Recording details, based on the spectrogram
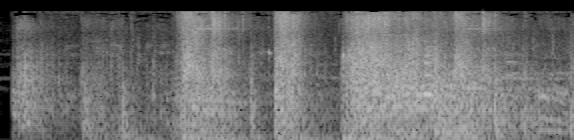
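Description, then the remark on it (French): Heavy thuds and bangs as sailors force the wooden door of the captain's cabin aboard the Bounty with a shoulder blow: a few forceful impacts with creaking and rattling, ending as the door gives way with a loud burst and scuffling as they rush in. “La porte céda sous une pression vigoureuse et les matelots se précipitèrent dans la cabine.”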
